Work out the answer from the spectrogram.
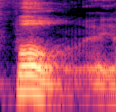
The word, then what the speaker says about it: Fulton: I love it because you it's not Fulton, it's Fulton. I can't even say it like he does. Cause is that what you gave me a hard time about how I said Fulton? I try and say it like you say it now. I don't even know how I used to say it. He doesn't really have the T in it either.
